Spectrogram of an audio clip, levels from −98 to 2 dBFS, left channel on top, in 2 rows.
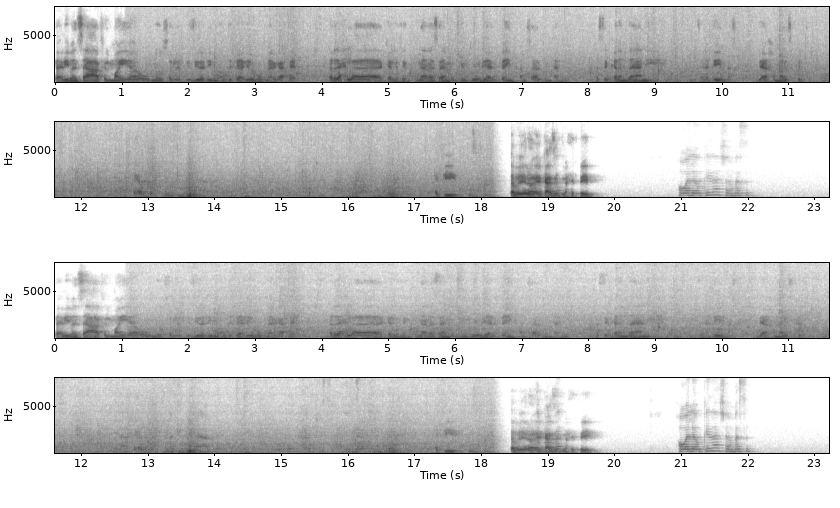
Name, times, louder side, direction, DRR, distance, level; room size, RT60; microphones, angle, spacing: voice 1, 0.0-7.6 8.1-10.2 10.5-11.2 12.8-13.1 17.3-17.7 18.4-19.7, left 6 dB, 65° left, 0.4 m, -28 dB
sound 1, 1.0-18.2, left 2 dB, 30° left, 0.8 m, -35 dB
sound 2, 8.2-17.6, equal, ahead, 0.7 m, -51 dB
voice 2, 8.6-8.9 11.1-11.5 12.5-16.7 18.8-19.6 21.0-22.0, right 4 dB, 55° right, 0.7 m, -42 dB
10.0 x 5.3 x 2.6 m
head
